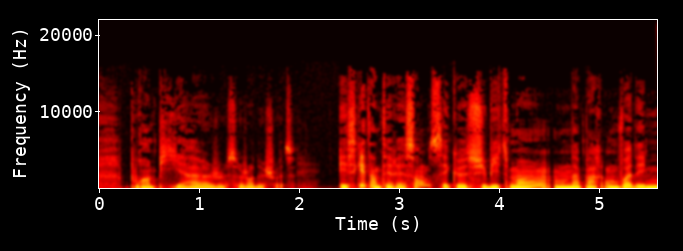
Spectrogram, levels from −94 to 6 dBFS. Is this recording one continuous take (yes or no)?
yes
